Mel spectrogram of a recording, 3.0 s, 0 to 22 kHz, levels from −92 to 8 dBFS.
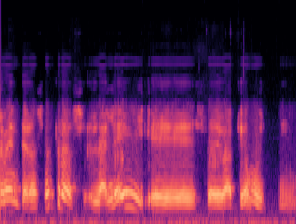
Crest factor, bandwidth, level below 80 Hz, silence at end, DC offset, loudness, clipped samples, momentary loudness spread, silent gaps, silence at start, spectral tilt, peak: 12 dB; 8 kHz; -44 dBFS; 0 s; under 0.1%; -16 LUFS; under 0.1%; 4 LU; none; 0 s; -5.5 dB/octave; -4 dBFS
